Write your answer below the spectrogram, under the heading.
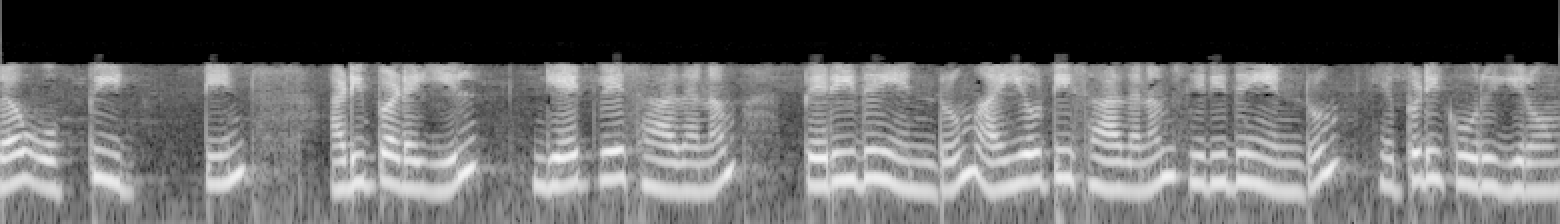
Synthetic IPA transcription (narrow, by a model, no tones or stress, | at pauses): ɐɔpːi | ʈːɪn | ɐɽɪpːɐɽɐjɪl | ɡeːʈʋeːsaːðɐnɐm | pɛɾɪðɯɛndrɯmɐjoːʈːisaːðɐnɐmsɪɾɪðɯɛndrɯm | ɛpːɐɽikuːɾɯɣɪroːm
